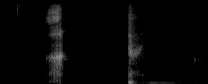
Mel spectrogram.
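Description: Faint chewing comes as two brief, crunchy mouth bursts with a few tiny wet clicks around them, set apart by short silences.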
